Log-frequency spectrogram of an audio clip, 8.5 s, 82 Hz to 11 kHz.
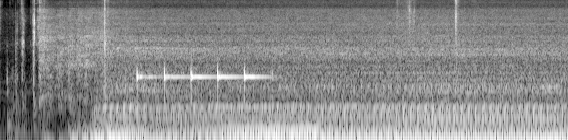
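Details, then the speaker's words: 2012 Holden Commodore VE V6, check engine light with P0300 misfire and a cylinder 2 coil circuit malfunction: cranks and catches into an uneven idle with a cylinder dropping out. Coil pack suspected; later found an oil-fouled plug. "engine light එක on වෙලා තියෙන්නේ engine misfire detected coil cylinder 2 circuit malfunction"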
